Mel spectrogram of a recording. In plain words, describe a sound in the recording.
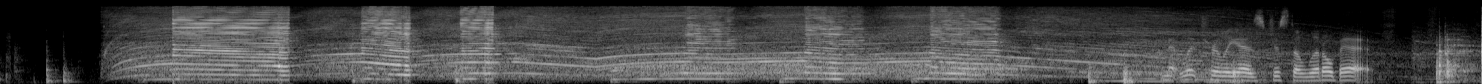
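An electric hand planer whines loudly as it shaves wood.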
